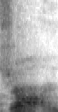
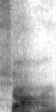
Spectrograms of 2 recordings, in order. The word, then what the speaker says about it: Chi: Not shy, it's shy. And if you know the Chicago style stepping, Chicago is called The Shy.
